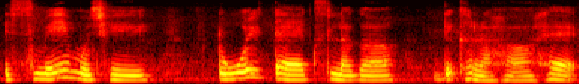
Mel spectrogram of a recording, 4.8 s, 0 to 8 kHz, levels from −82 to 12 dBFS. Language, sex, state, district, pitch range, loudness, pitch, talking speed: Hindi, female, Madhya Pradesh, Katni, 170-200 Hz, -17 LUFS, 180 Hz, 100 wpm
